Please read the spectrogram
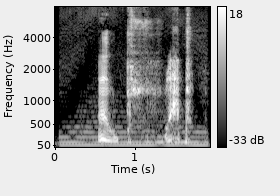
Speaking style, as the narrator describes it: she mutters

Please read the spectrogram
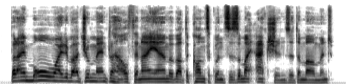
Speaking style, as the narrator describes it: I chuckled slightly

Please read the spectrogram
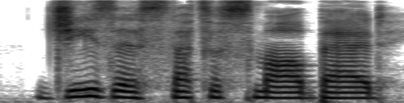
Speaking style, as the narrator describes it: he growls

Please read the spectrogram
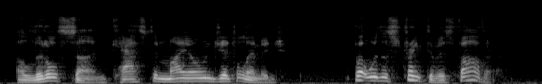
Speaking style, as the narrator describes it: she murmured

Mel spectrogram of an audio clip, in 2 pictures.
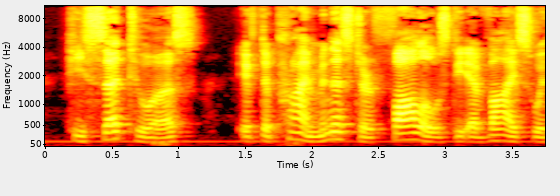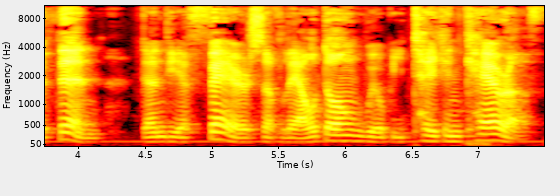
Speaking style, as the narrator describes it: Cao Cao read the letter, nodded, and sighed

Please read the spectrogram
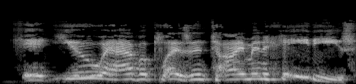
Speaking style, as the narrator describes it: he asked, laughing

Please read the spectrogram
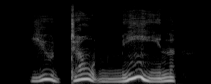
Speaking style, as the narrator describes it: gasped

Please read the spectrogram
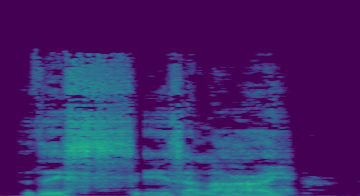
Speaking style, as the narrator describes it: he murmured

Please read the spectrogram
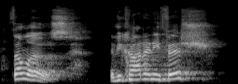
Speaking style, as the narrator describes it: he called out

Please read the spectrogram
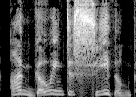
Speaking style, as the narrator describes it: Colin cried

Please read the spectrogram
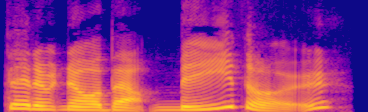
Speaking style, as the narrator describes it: Planchet said cheerfully

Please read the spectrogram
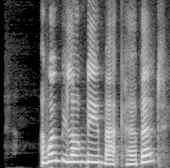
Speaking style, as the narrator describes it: she said, quite cheerfully

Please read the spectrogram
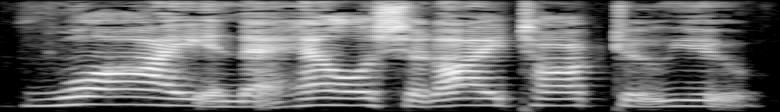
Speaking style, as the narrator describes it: belligerently roared

